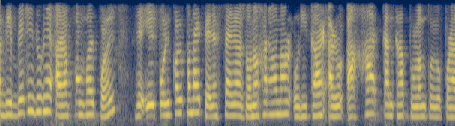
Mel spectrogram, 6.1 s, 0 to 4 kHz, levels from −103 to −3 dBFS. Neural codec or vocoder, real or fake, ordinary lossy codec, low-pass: codec, 16 kHz, 2 kbps, X-Codec, HuBERT features, trained on general audio; fake; none; 3.6 kHz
